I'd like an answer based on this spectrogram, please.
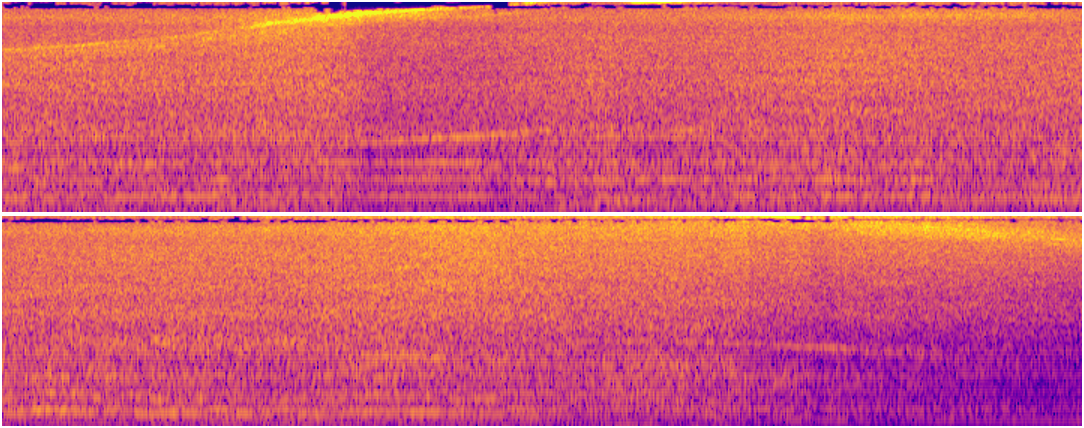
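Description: Turbocharged diesel engine of a Light Pro Stock pulling tractor running at full throttle under load as it drags the weight sled, with a high turbo whistle rising over the first two seconds. Near the end the engine eases off and the whistle falls away as the pull ends.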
